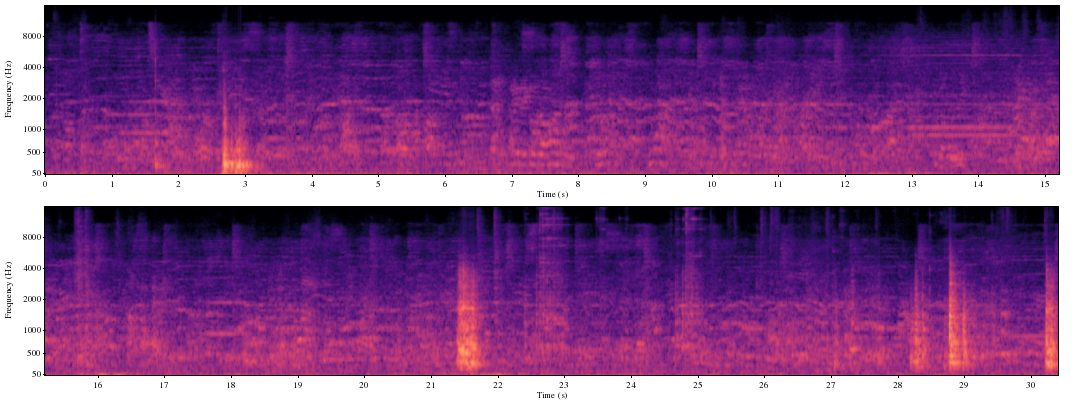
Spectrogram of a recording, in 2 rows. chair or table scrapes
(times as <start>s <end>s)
21.4s 21.9s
